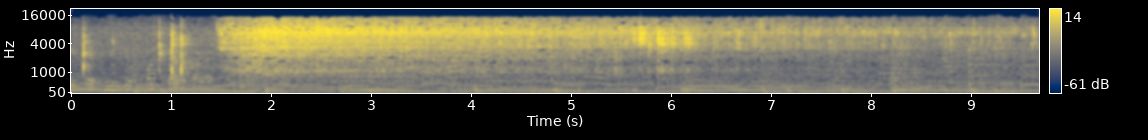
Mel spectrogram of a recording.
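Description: Hot tempering oil with mustard seeds, cumin and curry leaves poured onto wet mint chutney: a couple of clinks, then a sudden loud sizzle about a second and a half in that slowly dies away. Background music throughout.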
